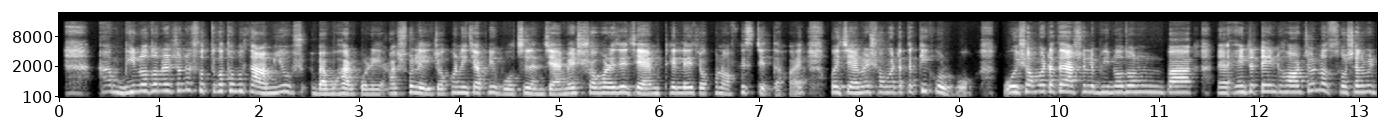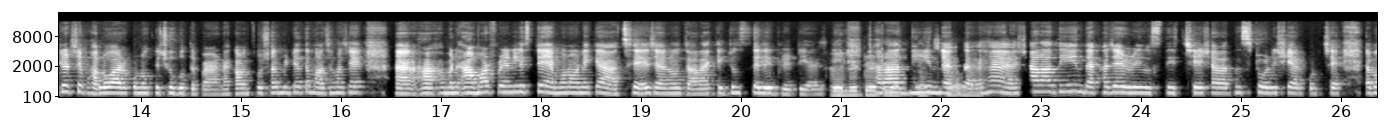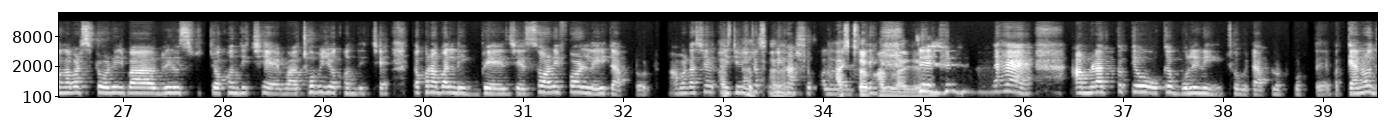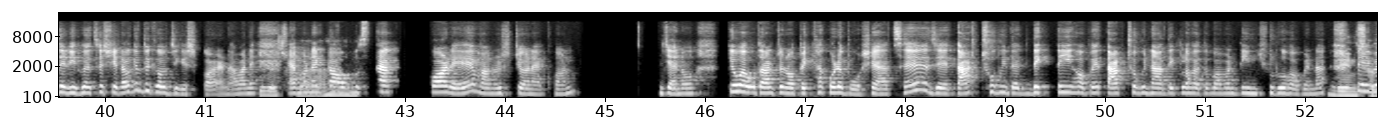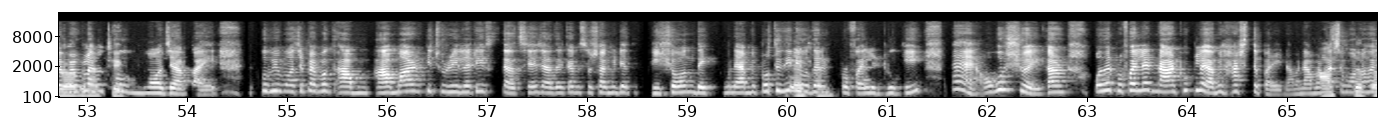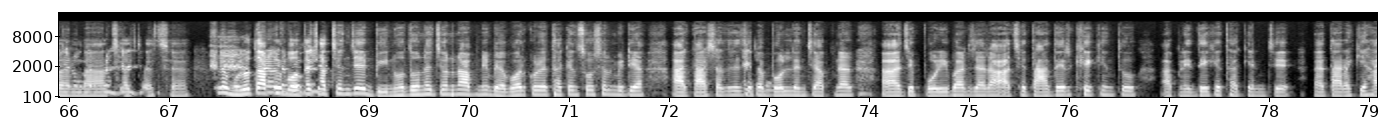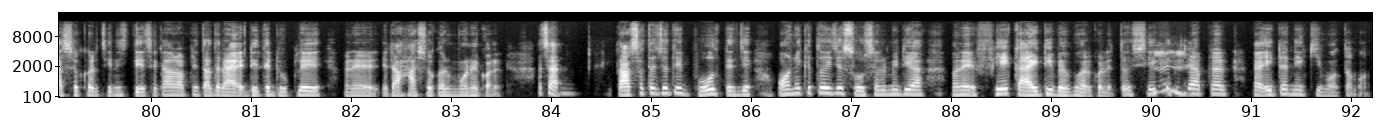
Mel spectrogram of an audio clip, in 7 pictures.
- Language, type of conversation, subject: Bengali, podcast, সামাজিক মাধ্যমে আপনি নিজেকে কী ধরনের মানুষ হিসেবে উপস্থাপন করেন?
- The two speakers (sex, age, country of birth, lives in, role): female, 35-39, Bangladesh, Finland, guest; male, 25-29, Bangladesh, Bangladesh, host
- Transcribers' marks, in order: other background noise; laughing while speaking: "লাগে। যে"; tapping; chuckle; unintelligible speech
